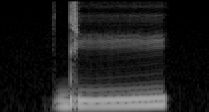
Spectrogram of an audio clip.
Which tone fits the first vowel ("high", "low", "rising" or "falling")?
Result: rising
